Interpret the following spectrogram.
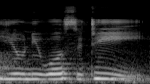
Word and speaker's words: university: to remember children that when the vowel u sounds like u here the letter u it makes the sound as u right so don't be confused we have to use before you sound uh like for example a university you it is a consonant letter right children so consonant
